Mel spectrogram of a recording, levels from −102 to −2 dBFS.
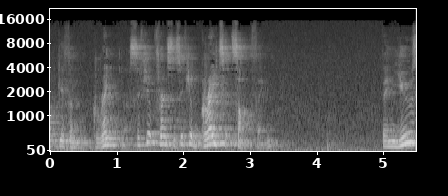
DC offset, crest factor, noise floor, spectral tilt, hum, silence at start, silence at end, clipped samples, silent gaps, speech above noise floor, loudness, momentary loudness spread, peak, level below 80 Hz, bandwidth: under 0.1%; 20 dB; -52 dBFS; -4.5 dB/octave; none; 0 s; 0 s; under 0.1%; none; 22 dB; -30 LUFS; 24 LU; -12 dBFS; -56 dBFS; 15.5 kHz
